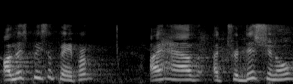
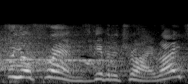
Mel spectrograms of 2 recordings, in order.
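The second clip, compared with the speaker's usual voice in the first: big showman's plea, pitched up; loud urging; 2 semitones higher, 10 dB louder than usual. Acted. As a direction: coax a shy volunteer at full voice. Urging a reluctant volunteer on stage.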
